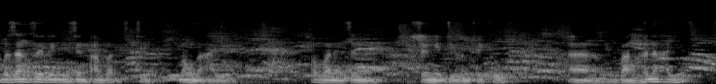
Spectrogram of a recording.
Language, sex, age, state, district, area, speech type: Bodo, male, 30-45, Assam, Udalguri, urban, spontaneous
